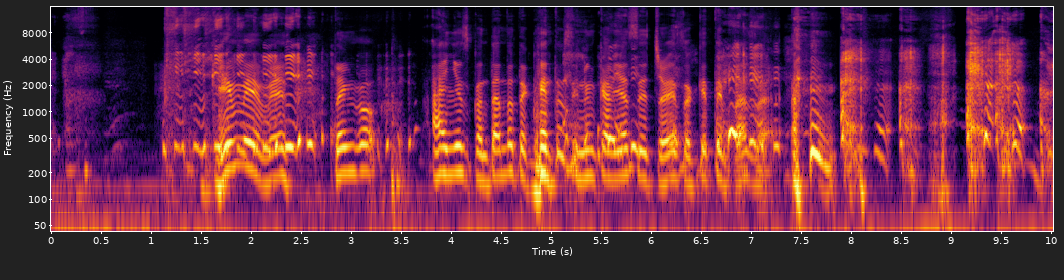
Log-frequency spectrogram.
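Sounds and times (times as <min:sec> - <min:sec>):
laughter: 0:01.1 - 0:03.8, 0:04.8 - 0:07.9
speech: 0:01.2 - 0:08.7
child coughing after laughing: 0:07.0 - 0:10.0.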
